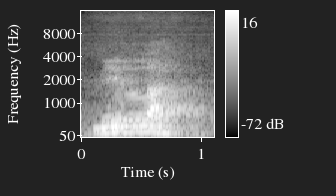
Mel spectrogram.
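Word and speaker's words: بالله: Contohnya billah, yaitu posisi lam jalalah didahului oleh harakat kasrah. Cara membacanya yaitu tipis, yaitu posisi bibir agak meringis sedikit.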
